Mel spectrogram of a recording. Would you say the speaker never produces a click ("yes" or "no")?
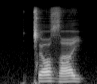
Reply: no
